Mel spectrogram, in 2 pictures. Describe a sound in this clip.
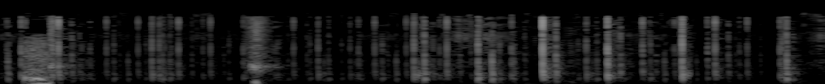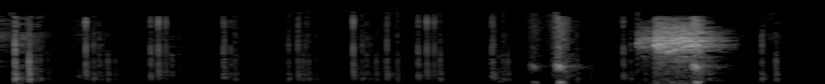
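Footsteps thump on wooden stairs.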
